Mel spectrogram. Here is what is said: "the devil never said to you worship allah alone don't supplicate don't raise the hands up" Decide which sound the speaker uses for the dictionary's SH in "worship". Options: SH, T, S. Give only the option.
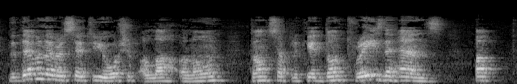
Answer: SH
